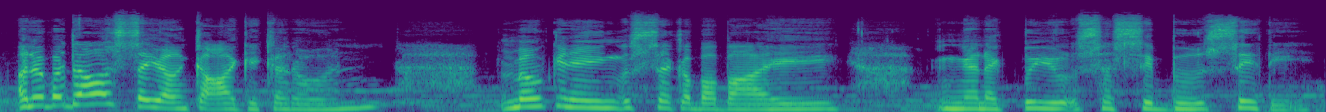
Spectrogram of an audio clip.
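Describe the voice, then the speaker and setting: A woman's voice: medium pitch, a little slow, fairly bright tone. A woman with a Cebuano Filipino accent reading dramatic scripted narration as a radio drama announcer. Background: music.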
